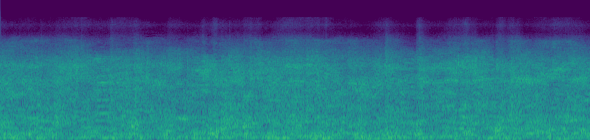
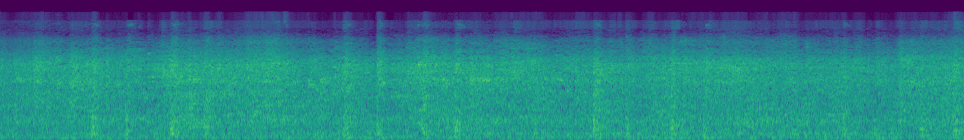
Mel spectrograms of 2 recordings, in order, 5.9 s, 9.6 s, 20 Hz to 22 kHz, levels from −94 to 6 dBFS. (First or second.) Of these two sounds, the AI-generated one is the first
